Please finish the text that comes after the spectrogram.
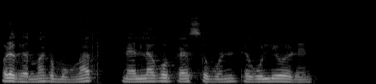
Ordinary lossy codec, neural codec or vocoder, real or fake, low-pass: AAC, 64 kbps; none; real; 14.4 kHz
